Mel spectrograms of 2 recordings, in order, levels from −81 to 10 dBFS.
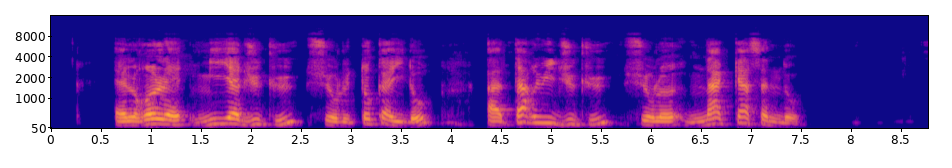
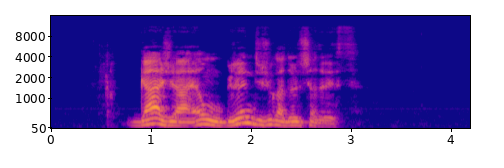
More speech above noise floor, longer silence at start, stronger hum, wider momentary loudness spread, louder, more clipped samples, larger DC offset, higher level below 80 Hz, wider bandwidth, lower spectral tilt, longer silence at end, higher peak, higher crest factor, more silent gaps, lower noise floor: about the same, 52 dB vs 54 dB; about the same, 0.65 s vs 0.55 s; neither; about the same, 14 LU vs 16 LU; about the same, -18 LUFS vs -19 LUFS; neither; neither; second, -68 dBFS vs -60 dBFS; second, 9 kHz vs 11.5 kHz; second, -4 dB/octave vs -5.5 dB/octave; about the same, 1.3 s vs 1.3 s; about the same, 0 dBFS vs -2 dBFS; about the same, 18 dB vs 20 dB; neither; second, -70 dBFS vs -74 dBFS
